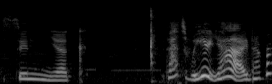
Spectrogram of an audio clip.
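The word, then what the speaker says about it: nhật: So yeah, the yeah, so it's spelled NHAT for birthday, Sinyuk. But like when you say it, it has a K sound instead of a T sound. Sinyuk.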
